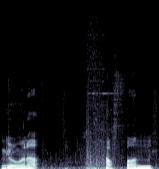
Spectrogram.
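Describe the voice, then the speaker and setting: A man's voice: fairly low pitch, fairly even intonation, very slow, slight background noise. A man doing casual live video game commentary, thinking aloud with playful exclamations. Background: game music.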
